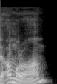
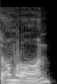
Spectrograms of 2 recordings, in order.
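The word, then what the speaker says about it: Amram: the father of Moses which is AMRAAM not Imran Imran wrong a wrong name I mean have you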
